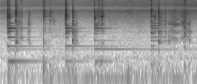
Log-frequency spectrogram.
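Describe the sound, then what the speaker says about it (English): Chopped aromatics sweat and sizzle in a pot for chicken and vegetable pot pie, a close, lively crackle broken by repeated sharp scrapes and clinks of a utensil stirring against the pot. "Now we're going to sweat out our aromatics before we add anything else."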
